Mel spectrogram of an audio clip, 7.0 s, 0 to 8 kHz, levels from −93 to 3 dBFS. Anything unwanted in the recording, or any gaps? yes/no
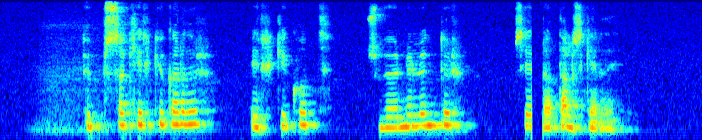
yes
